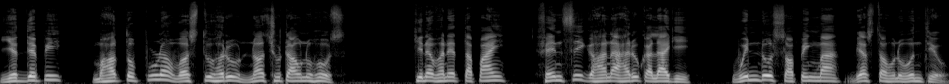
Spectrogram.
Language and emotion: Nepali, neutral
